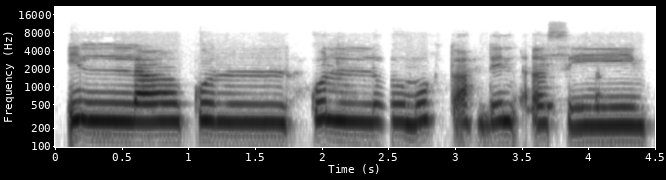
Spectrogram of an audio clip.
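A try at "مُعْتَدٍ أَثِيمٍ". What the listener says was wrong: इसमें ना हा की आवाज आ रही, मुहतदिन नहीं, मुतदिन असीम। नहीं नहीं, झटका नहीं दे। इल्ला कुल्लू, रिलैक्स होके पढ़े। इल्ला कुल्लू। मुह नहीं, आइन है ये। मुतदिन, मुतदिन।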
